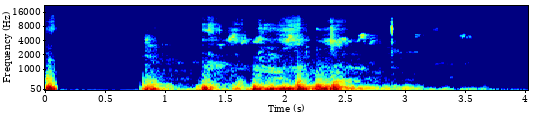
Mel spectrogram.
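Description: Large folding solar panel being handled and shifted into position: a short knock at the start, then about two seconds of bumping and rubbing noises that die away.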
